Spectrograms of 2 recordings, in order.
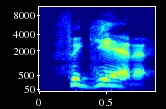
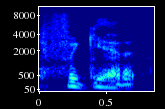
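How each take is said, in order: First: It is said in a put-on New York accent. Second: It is said in the speaker's plain accent.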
